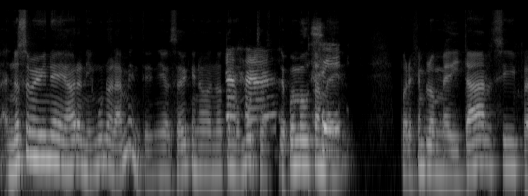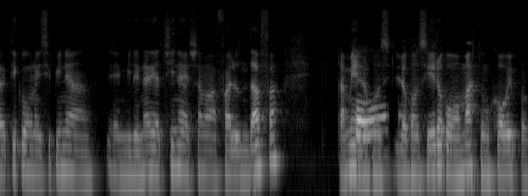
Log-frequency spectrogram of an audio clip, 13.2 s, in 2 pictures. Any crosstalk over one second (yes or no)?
yes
